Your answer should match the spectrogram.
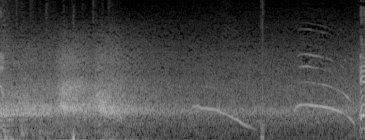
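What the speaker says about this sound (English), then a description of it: "this crowd now ready to get behind them" A stadium crowd at an Alabama vs Clemson college football game roars in the fourth quarter as the teams set to kick off: a sustained, distant wash of cheering with scattered whistles.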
